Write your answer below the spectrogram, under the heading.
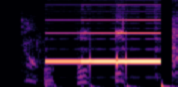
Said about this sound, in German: das wird ein Piep ich muss das doch cutten!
